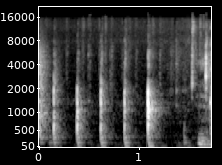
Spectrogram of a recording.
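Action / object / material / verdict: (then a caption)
knock / moulded chocolate figure / chocolate / hollow. A hollow Palmer Chocolate Magical Easter Unicorn, a birthday-cake-flavor chocolate figure, is knocked on to show it is hollow. Five evenly spaced, short, hollow knocks are heard, followed by a few softer, less distinct taps and rustles.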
